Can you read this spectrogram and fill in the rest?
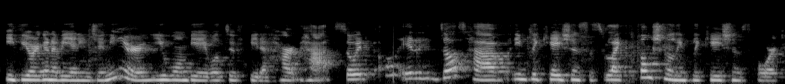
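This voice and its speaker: A woman pediatrician from Venezuela, in her forties, calmly explaining baby care in an interview. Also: medium pitch, moderate pace, hardly any pauses. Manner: calm, explanatory, plain speaking. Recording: roomy, slightly dull sound.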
